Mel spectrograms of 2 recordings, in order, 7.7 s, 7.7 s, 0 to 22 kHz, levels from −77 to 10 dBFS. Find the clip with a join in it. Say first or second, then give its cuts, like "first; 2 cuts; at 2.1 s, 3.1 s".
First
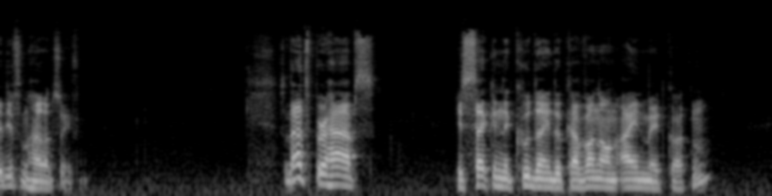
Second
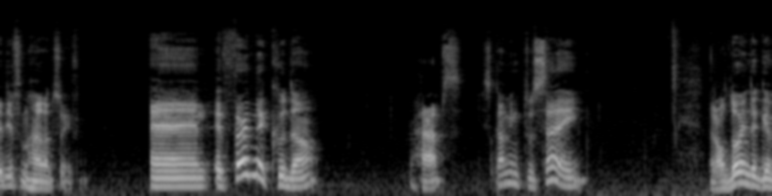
second; 2 cuts; at 1.3 s, 4.0 s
